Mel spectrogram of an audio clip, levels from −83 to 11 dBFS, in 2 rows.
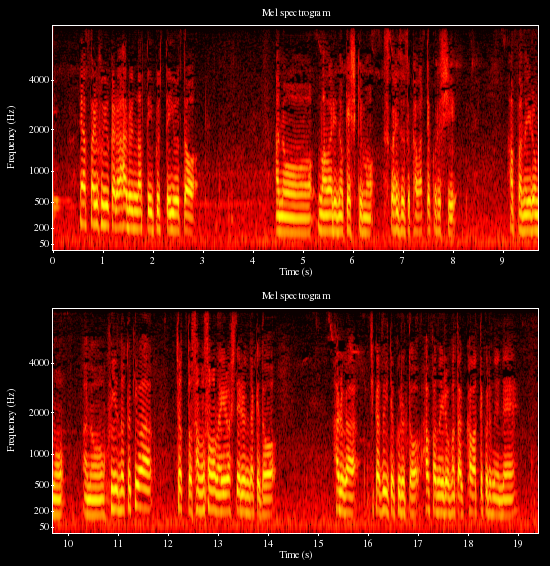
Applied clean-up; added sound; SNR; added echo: none; none; none; none.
